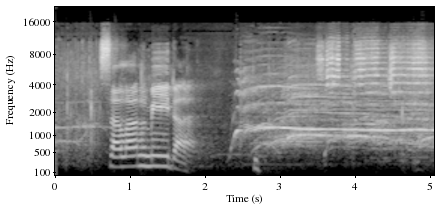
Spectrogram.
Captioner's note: applause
